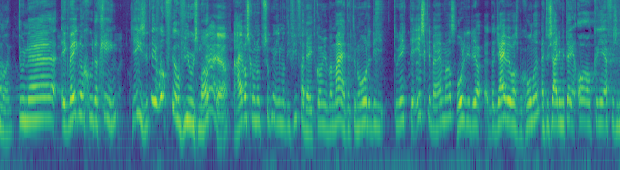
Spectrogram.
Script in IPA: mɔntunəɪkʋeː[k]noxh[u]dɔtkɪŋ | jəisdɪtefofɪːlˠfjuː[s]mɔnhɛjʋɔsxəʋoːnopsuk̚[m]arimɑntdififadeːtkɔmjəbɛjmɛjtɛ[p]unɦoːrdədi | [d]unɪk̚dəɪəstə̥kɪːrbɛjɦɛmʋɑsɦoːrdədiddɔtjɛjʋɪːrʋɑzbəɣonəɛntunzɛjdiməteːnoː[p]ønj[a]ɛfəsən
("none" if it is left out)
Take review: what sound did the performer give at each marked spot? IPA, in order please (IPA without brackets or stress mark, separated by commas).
t, u, s, n, t, t, k, ə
